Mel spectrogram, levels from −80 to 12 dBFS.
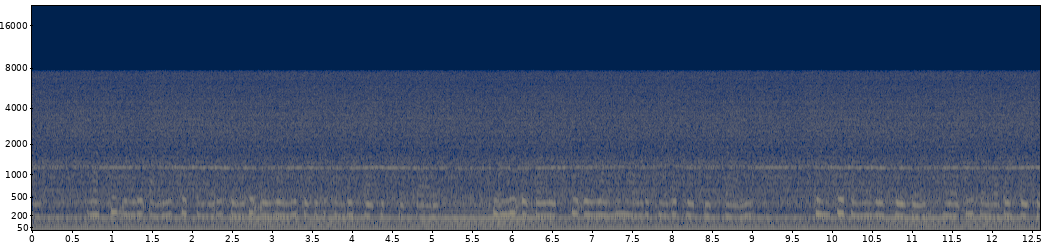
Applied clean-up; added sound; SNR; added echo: none; Engine / Car; -3 dB; none.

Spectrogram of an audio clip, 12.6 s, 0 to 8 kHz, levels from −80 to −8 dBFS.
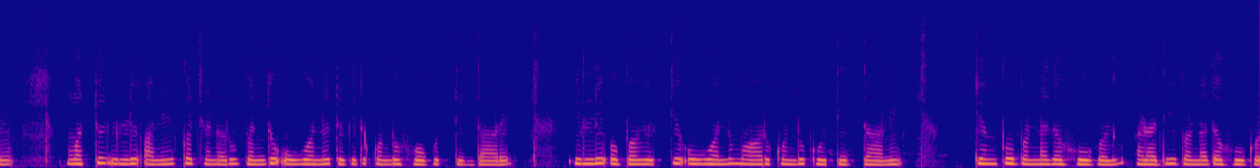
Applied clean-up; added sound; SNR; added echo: none; none; none; none.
